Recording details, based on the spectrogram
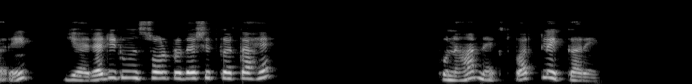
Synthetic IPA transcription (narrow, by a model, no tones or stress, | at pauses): ə̰ɾẽ | jɛɦɾjaɖiʈuinsʈɔlpɾəd̪əɾɕit̪kəɾt̪aɦɛ | punɦãneksʈpəɾklikːəɾẽ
